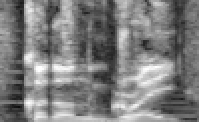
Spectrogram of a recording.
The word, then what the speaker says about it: Conan Gray: Vous voulez nous présenter un certain Conan Gray. Je prononce bien ? – Très bien.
